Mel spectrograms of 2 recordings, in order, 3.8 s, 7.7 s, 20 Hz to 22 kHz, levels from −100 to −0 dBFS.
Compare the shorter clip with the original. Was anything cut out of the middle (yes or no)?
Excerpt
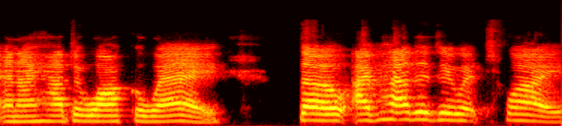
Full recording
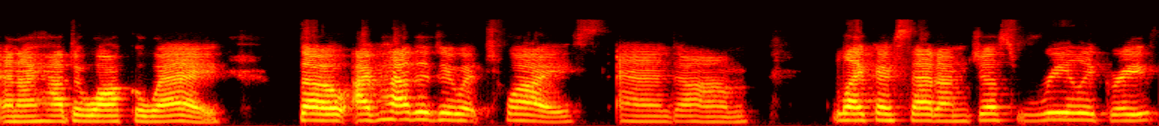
no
